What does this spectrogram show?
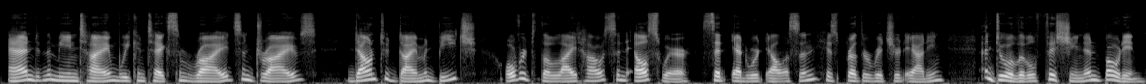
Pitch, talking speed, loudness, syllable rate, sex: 170 Hz, 185 wpm, -18 LUFS, 5.3 syllables/s, female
